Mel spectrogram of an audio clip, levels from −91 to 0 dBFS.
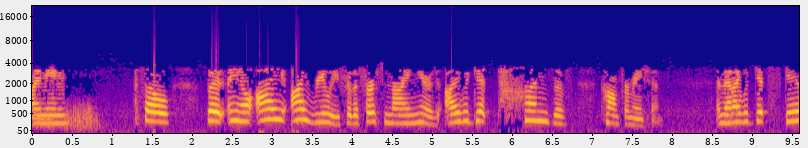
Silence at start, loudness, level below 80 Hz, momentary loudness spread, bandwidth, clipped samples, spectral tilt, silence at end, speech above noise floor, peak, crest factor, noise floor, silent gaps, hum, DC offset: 0 s; -14 LUFS; -58 dBFS; 15 LU; 4.8 kHz; under 0.1%; -1.5 dB/octave; 0 s; 37 dB; 0 dBFS; 14 dB; -51 dBFS; none; none; under 0.1%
